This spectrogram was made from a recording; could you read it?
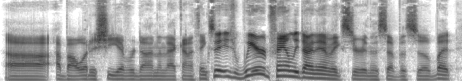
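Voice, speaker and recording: Man, mid-range clear voice, for informal episode commentary; conversational, meandering delivery, very dry sound. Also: medium pitch, expressive, quick pace, a bit bright, dry recording. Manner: conversational, hedging, thinking aloud. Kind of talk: casual rambling TV episode review.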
